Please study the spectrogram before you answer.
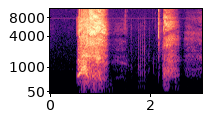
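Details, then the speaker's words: Sneezing after sniffing chhinkni (snuff) into the nose: one loud explosive sneeze, then a shorter, quieter second burst; irritant-triggered sneeze. "I just sneezed because I just sniffed a whole bunch of [ __ ] into my nose"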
